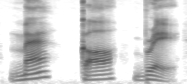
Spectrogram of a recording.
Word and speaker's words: macabre: এই শব্দটা হলো মাকাব্রে। উচ্চারণটা হবে ম্যাকা বব্রে। চলুন একবার একসাথে বলি মাখাব্রে।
